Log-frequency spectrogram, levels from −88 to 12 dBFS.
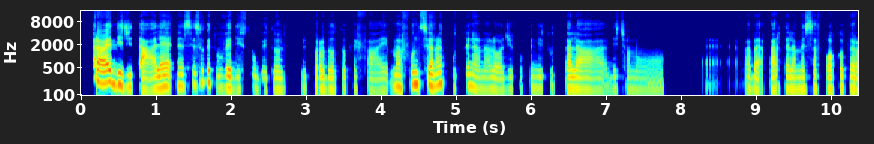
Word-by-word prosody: Però 215 -3 +9
è 210 +2 +11
digitale, 160 -3 +3
nel 170 -1 -4
senso 180 +5 -6
che 215 0 +1
tu 150 -4 -12
vedi 145 -3 0
subito 140 -2 -11
il 135 - -5 0.2
il 145 0 -13
prodotto 140 0 -5
che 150 - -16
fai, 130 -1 -11
ma 165 0 -1
funziona 190 +2 +2
tutto 175 -4 -22
in 170 - -2
analogico, 140 0 -7
quindi 150 -1 -11
tutta 155 -2 -5
la, 140 -2 -2
diciamo, 135 - -15 0.5
ehm, - - -29 0.3
vabbè - - -5
a - - -9
parte 140 +1 -4
la 145 - -2
messa 140 +1 -6
a 150 - -7
fuoco, 145 +2 -3
però 145 -2 -4
145 Hz, 185 wpm, -23 LUFS, 140-160 Hz, 0.5 s, è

